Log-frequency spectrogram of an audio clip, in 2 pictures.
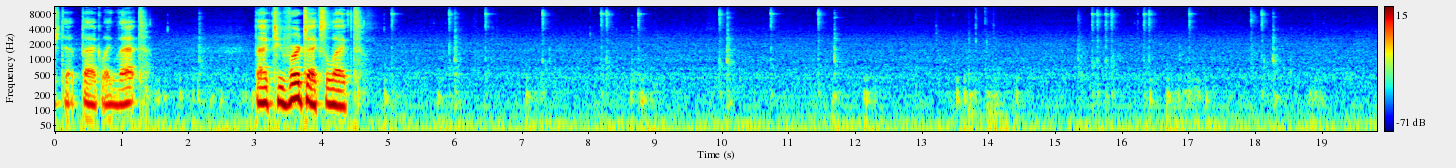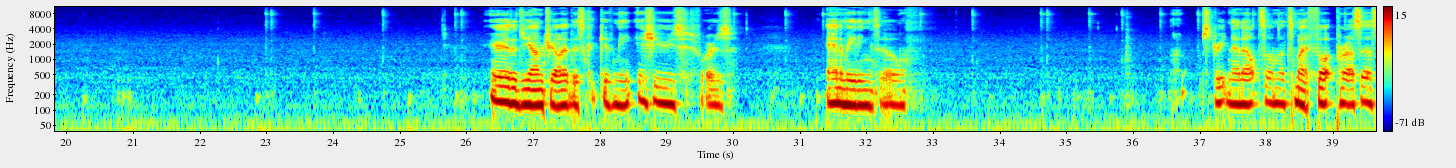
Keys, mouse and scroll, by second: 3.3 click, 3.4 click, 4.4 click, 4.5 click, 5.1 click, 6.5 click, 7.4 click, 8.4 click, 8.8 click, 10.8 click, 14.0 ctrl+r, 15.6 click, 15.7 click, 15.8 click, 15.9 double click, 16.4 double click, 16.5 double click, 17.1 double click, 23.1 click, 23.2 click, 23.8 click, 25.9 click, 26.0 click, 26.8 click, 28.4 click, 29.4 click, 29.5 click, 30.1 click, 31.4 click, 31.6 click, 32.1 click, 32.3 click, 32.9 click, 33.6 click, 34.7 click, 34.8 click, 35.4 click, 36.5 click, 37.8 click, 37.9 click, 38.5 click, 39.3 click.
